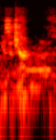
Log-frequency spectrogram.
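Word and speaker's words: יששכר: The name is always pronounced Yisachar, with 2 sins.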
